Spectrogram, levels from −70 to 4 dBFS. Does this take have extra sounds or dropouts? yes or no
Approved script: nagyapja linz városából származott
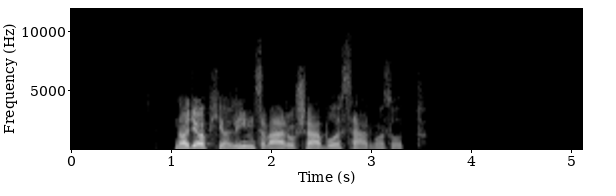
no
